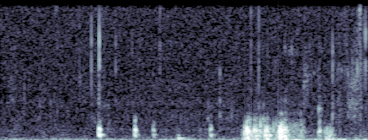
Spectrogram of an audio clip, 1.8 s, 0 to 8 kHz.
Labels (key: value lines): label: biophony, knock croak
recorder: SoundTrap 300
